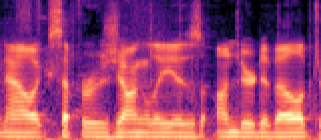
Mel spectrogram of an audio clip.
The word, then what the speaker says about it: Zhongli: I believe Zhongli's name is actually more appropriately said as Zhongli, like with like a harder symbol, or not a symbol, but a harder syllable at the beginning.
